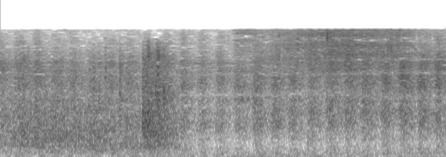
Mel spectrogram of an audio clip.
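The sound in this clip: A train runs on rails with a steady, loud mechanical rumble and hiss. A faint rhythmic clatter of wheels runs through it, with no voices.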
